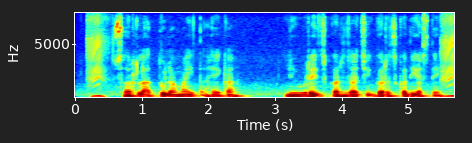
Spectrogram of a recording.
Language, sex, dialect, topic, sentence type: Marathi, male, Varhadi, banking, statement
